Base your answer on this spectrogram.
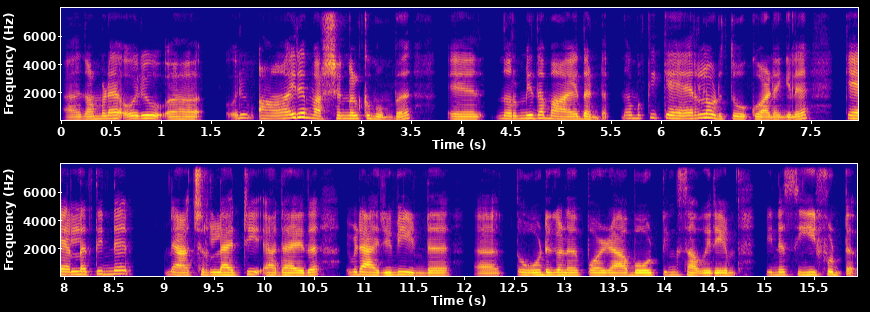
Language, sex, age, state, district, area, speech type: Malayalam, male, 30-45, Kerala, Wayanad, rural, spontaneous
